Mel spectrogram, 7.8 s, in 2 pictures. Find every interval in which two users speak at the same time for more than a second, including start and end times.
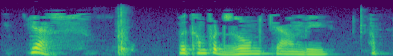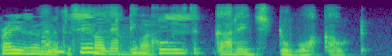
4.3-5.9

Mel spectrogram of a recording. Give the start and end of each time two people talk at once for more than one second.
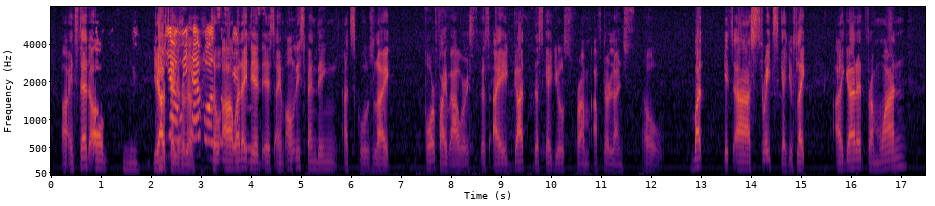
2.3-4.2

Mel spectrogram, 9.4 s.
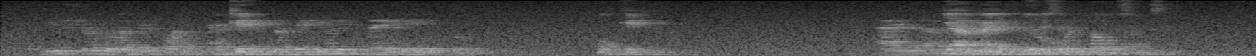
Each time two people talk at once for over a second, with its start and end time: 7.0-8.4

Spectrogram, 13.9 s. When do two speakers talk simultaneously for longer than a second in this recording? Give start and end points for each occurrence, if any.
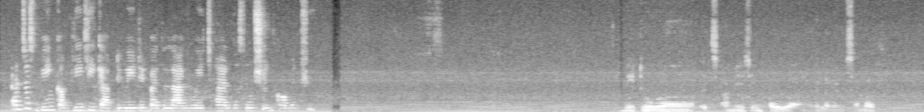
none

